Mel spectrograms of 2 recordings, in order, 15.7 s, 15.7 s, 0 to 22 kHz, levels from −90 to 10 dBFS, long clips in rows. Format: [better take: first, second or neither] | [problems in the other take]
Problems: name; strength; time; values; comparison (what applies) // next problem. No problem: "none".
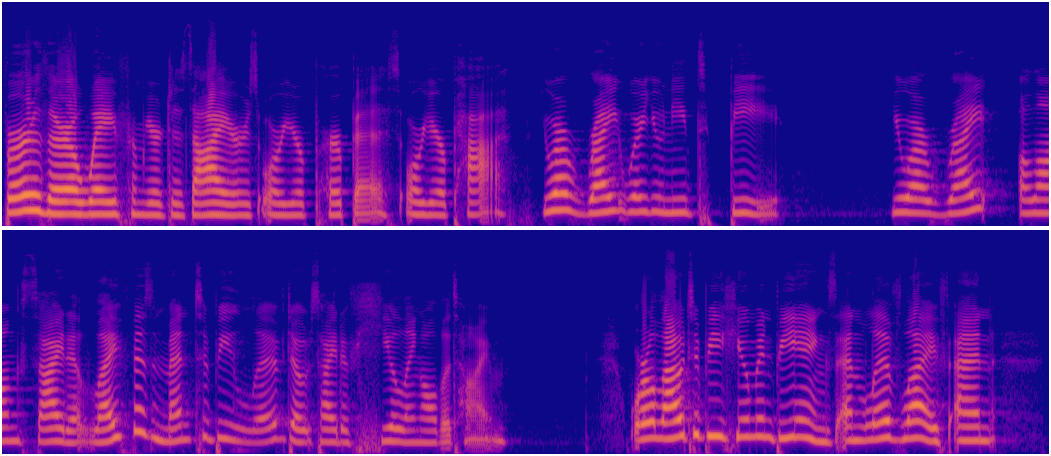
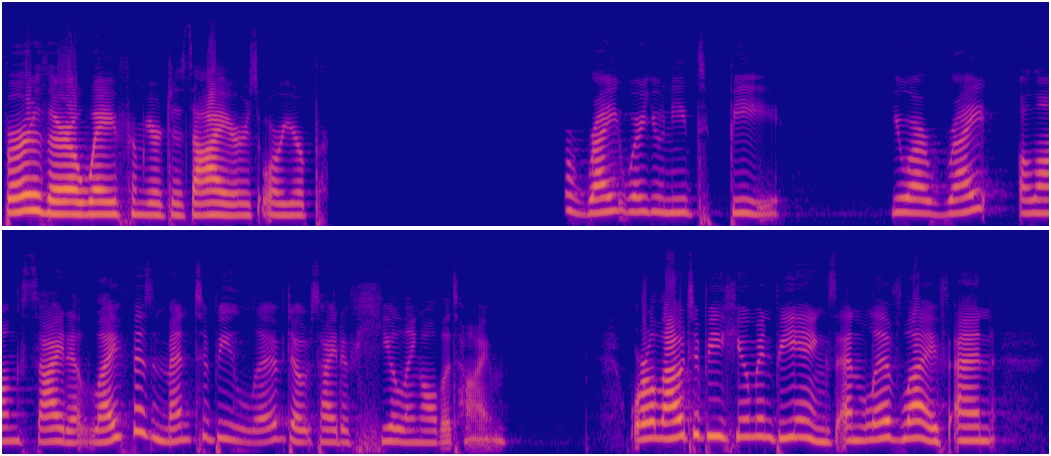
first | audio cutting out; at 2.5 s for 2 s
